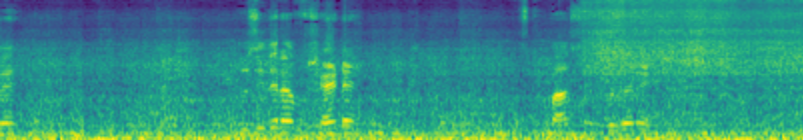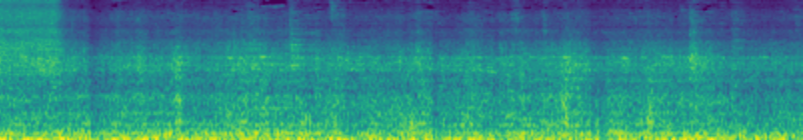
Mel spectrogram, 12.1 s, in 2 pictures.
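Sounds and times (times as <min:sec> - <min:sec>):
train coaches rumbling on rails: 0:00.0 - 0:12.0
hiss: 0:04.4 - 0:06.5.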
